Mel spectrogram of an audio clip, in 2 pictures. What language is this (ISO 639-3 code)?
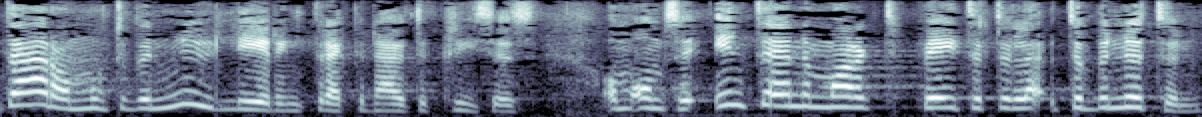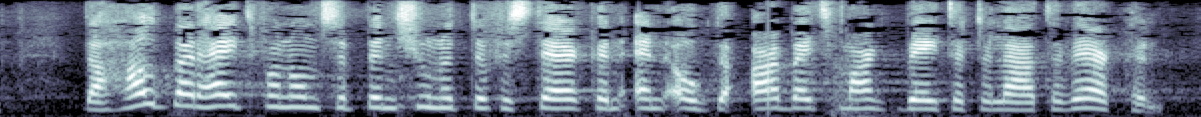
nld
